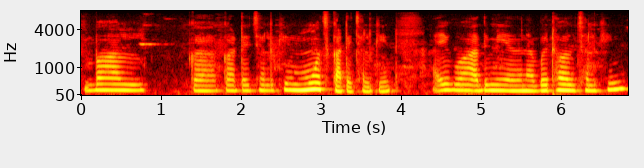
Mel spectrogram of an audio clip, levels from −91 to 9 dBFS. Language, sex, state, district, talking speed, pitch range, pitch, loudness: Maithili, female, Bihar, Madhepura, 140 wpm, 185-210 Hz, 195 Hz, -16 LUFS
